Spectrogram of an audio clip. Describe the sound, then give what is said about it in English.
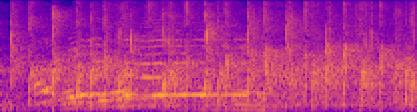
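A burst of clapping from a small crowd in the gallery, dense and steady for a few seconds, with a rising whistle or whoop and some voices mixed in. “Round of applause from the gallery.”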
